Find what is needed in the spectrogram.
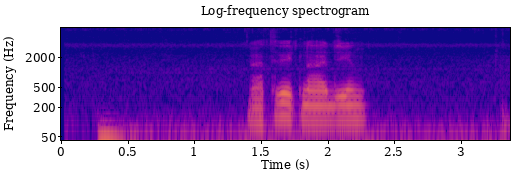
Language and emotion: Russian, neutral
